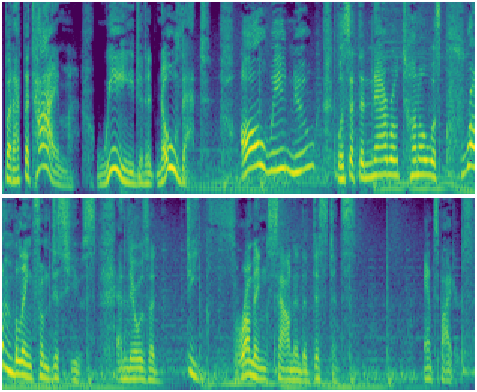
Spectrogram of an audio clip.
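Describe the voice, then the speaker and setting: A man's voice: a little high, very animated, takes it slowly, darkish tone. A man playing a theatrical young adventurer in an audio drama, narrating a quest in florid, dramatic style. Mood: ominous. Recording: music behind the voice.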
